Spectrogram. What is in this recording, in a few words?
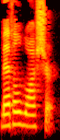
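"metal washer", English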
